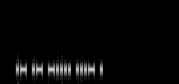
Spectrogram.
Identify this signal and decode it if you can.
Morse code, heard as a keyed tone, about 53 wpm, 700 Hz. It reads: AA6VE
